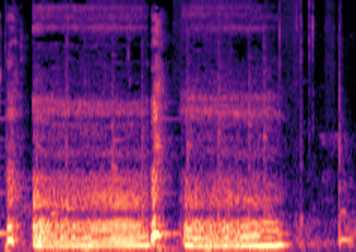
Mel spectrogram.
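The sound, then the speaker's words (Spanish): A voice imitates the bray of a little donkey in a told story, answering a rooster's morning crow, in two long, rough, buzzing calls, each about a second, separated by a brief pause, loud and alone with no other talking. “Cuando el gallo cantaba, el burrito contestaba.”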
